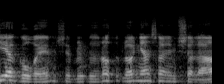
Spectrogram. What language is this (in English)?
Hebrew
